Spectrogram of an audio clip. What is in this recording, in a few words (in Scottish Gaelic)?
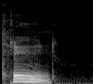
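"traon", Scottish Gaelic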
